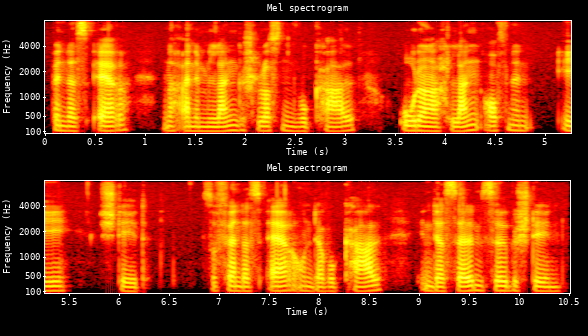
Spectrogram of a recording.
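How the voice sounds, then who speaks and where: Slow, flat-toned male pronunciation reader. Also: mid-range voice. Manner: slow, even, carefully articulated reading. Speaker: pronunciation teacher. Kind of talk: scripted pronunciation lesson.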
